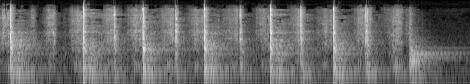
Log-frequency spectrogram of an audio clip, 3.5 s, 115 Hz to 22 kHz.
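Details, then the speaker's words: Mercedes ML55 AMG W163 shock removed and stroked by hand: sharp, hollow clunks about twice a second, banging at each end with no damping; a blown shock absorber, being replaced with an upgrade. "see that's that noise we keep hearing slamming and this shock isn't absorbing anything"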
